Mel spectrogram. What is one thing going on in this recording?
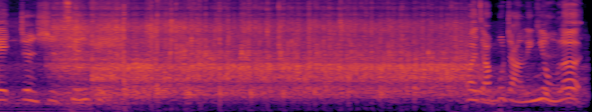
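A crowd applauds.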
